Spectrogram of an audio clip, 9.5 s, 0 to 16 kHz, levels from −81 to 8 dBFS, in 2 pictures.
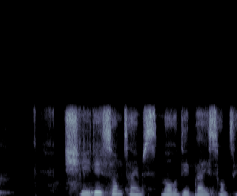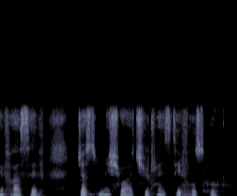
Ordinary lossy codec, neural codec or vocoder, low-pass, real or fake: none; none; 7.2 kHz; real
